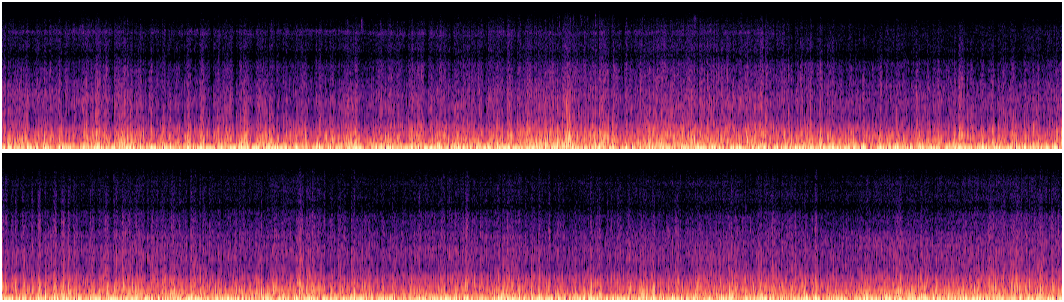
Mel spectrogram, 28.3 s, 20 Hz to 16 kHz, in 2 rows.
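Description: Wind rushing over the microphone of a BMW R1250 GS motorcycle under way, with the bike's boxer-twin engine running steadily underneath.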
